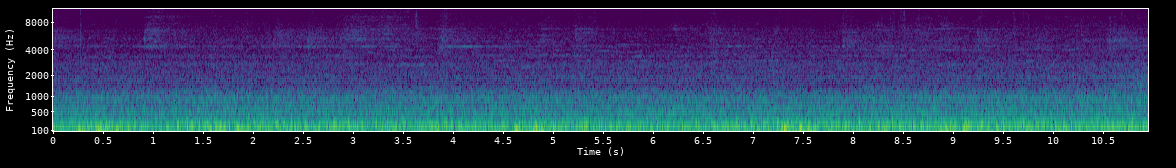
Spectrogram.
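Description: A car driving along, heard from inside the cabin: a steady low rumble of road and wind noise.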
